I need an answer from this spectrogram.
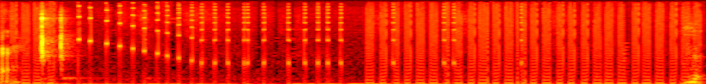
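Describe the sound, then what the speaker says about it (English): Buzzy, crunchy bee enemy sound effect from the Metroid Fusion game, layered into busy chiptune-style game audio with rapid pitched blips and a descending sweep, quiet and continuous over a few seconds. "That's the sound of the bees."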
